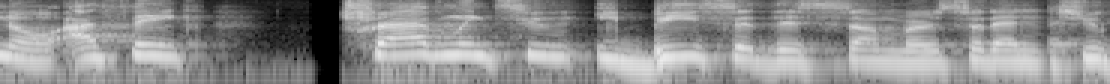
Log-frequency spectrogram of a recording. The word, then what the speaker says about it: Ibiza: you just referred to it is not ibiza it's ibiza all right i didn't want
